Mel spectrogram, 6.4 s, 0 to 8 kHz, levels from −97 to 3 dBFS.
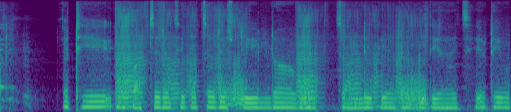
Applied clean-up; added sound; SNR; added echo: neural mask model RNNoise.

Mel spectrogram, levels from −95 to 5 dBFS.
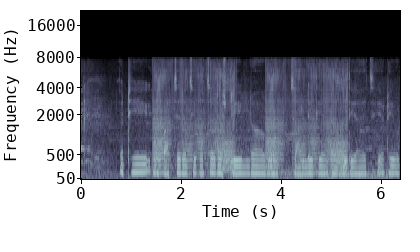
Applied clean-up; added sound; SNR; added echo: none; Fart; 3 dB; none.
